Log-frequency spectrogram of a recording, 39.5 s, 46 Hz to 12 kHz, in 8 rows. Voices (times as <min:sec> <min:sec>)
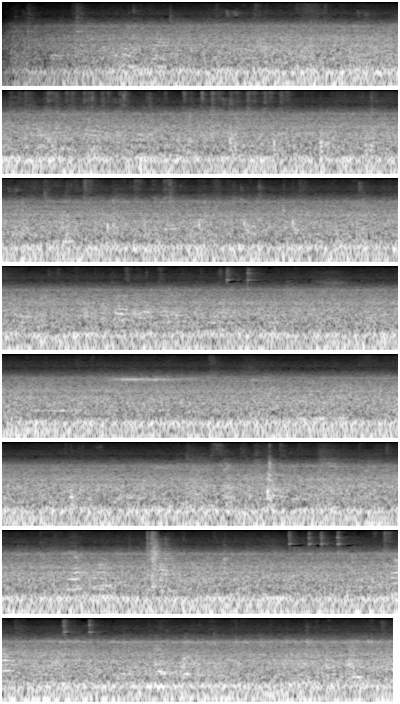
0:33.9 0:39.5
